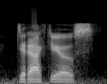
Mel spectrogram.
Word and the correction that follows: Didactylos: It's Didactylos, as in... – Didactylos. – Two dactyls, as in two fingers, because he's flipping the world off.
